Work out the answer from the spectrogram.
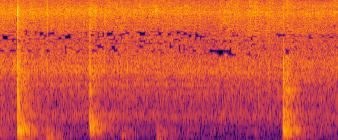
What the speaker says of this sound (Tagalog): Binisa na yung kamatis.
